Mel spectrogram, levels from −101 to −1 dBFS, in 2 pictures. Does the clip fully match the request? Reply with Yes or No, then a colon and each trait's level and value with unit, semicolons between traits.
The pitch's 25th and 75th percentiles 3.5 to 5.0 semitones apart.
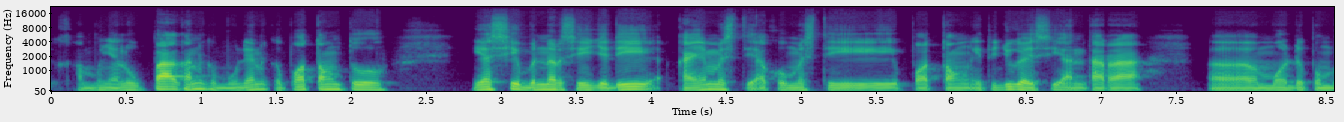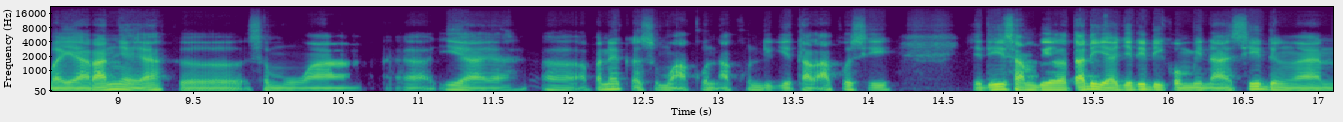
No: average, 2.8 semitones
